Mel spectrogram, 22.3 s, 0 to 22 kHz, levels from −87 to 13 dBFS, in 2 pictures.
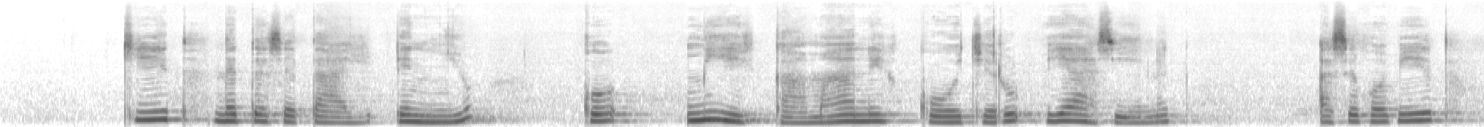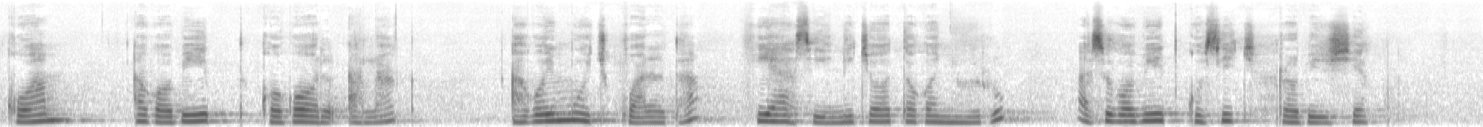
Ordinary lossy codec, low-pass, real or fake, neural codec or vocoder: none; none; fake; codec, 44.1 kHz, 7.8 kbps, Pupu-Codec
